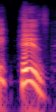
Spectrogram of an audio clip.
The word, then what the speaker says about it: his: Next देखिए, उसका अंग्रेजी क्या होगी, हिज, HIS, हिज, उच्चारण देखिए, ही ज पे नुक्ता, हिज, ऐसा, है ना।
